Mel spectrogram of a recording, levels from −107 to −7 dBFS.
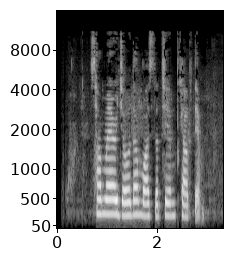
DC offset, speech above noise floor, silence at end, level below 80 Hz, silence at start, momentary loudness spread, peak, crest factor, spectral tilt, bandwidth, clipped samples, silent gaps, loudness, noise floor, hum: under 0.1%; 32 dB; 0.4 s; -78 dBFS; 0.7 s; 13 LU; -6 dBFS; 16 dB; -4 dB/octave; 11.5 kHz; under 0.1%; none; -22 LUFS; -53 dBFS; none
